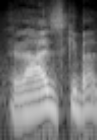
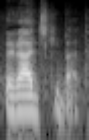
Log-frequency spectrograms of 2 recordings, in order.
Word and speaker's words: राज की बात: अपनी बात कह सकूं बहुत सारे लोग इसे मिस प्रोनाउंस करते हैं उसे राज की बात बोलते हैं ठीक है बट ये राज की बात है तो एक बड़ा खूबसूरत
